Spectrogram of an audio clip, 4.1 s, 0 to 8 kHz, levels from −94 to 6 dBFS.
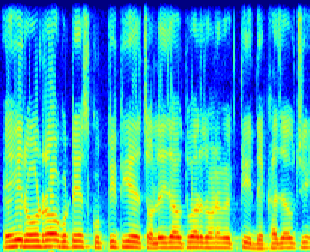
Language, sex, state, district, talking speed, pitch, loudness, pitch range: Odia, male, Odisha, Nuapada, 145 wpm, 165 Hz, -10 LUFS, 155-180 Hz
